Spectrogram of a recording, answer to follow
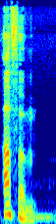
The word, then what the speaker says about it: Ulgham: That is Cambois and Ulgham. And they're pronounced Camis and Upham.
